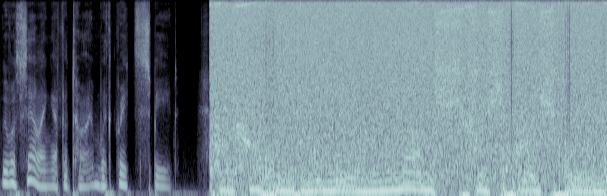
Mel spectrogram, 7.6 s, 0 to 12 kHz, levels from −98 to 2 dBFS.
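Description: From 2.62 s to the end, 32-bit float data read as 16-bit integers, a wrong sample width, turn the speech into loud noise, buried and half-speed.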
